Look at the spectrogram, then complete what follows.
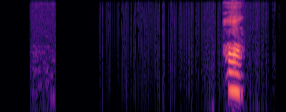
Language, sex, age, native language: Icelandic, female, 18-19, Icelandic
